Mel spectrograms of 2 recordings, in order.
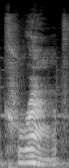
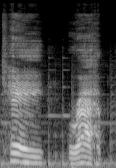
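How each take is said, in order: First: The two parts are run together quickly. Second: The two parts are said separately at normal speed.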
